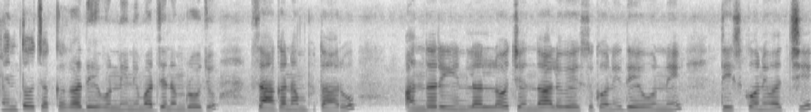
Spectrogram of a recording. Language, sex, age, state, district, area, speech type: Telugu, female, 18-30, Andhra Pradesh, Visakhapatnam, urban, spontaneous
